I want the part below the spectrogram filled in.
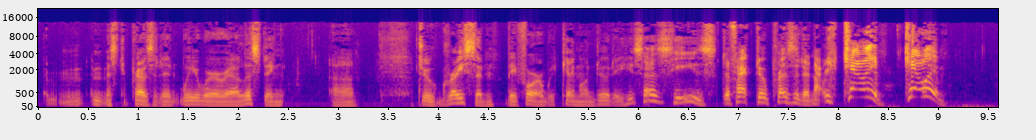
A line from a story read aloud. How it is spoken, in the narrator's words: The chief of the detail said uneasily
